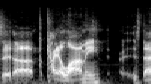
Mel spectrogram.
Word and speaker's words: Kyalami: Like, start off with how do you pronounce it? Kyalami.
